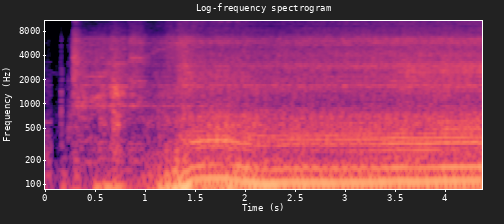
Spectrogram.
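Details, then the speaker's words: BMW E60 M5 S85 V10, first start after rod bearing replacement and other repairs: short crank, catches with a rev, then settles into a steady even idle with no knocks, ticks or weird noises; healthy. "pretty good no weird noises so which is a good thing"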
